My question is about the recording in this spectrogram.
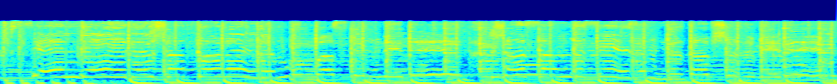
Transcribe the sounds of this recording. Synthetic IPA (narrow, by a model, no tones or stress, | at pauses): send̪e | d̪ʲɪʃɑt̪̚kʲʰøɾend̪ɪmʊɴbɑst̪əmd̪ed̪e | ʒɑsɑmd̪əse̞zɪmd̪ɪt̪ʰɑpʃəʁəpeɾe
